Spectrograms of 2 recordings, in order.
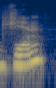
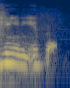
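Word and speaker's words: jinn: so he's cursed by I think it's pronounced Jin not Genie by Jin um to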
